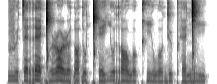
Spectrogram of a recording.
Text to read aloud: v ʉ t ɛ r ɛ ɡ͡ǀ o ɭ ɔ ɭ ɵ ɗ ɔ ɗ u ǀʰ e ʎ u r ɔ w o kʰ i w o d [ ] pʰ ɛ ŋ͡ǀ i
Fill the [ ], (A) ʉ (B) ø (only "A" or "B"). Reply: A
